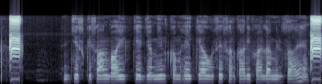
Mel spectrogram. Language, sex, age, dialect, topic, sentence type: Hindi, female, 31-35, Marwari Dhudhari, agriculture, question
